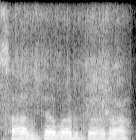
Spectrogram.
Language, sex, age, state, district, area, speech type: Odia, male, 18-30, Odisha, Balangir, urban, spontaneous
